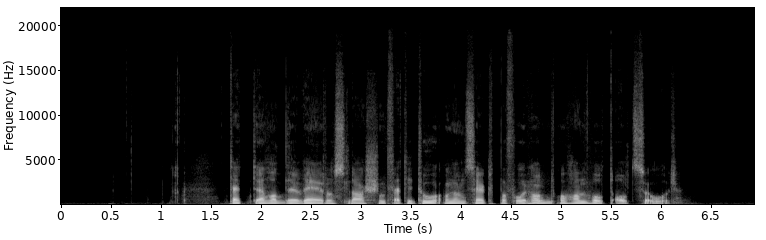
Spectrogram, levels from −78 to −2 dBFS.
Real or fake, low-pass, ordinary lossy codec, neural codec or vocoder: fake; 19.8 kHz; none; codec, 44.1 kHz, 2.6 kbps, DAC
